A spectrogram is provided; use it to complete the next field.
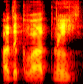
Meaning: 1. corresponding to norm, acceptable, normal, proper, appropriate, reasonable, sane, rational, having common sense 2. adequate, exact (accurately corresponding to something)
- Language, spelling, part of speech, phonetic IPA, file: Russian, адекватный, adjective, [ɐdɨkˈvatnɨj], Ru-адеква́тный.ogg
